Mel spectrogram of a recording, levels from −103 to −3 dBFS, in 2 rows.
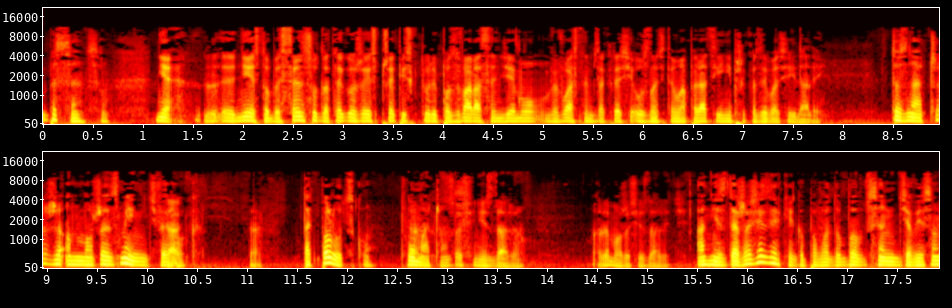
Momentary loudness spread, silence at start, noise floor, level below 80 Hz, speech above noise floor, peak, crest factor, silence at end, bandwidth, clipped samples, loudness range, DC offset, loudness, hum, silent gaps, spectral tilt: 15 LU; 0 s; -58 dBFS; -46 dBFS; 32 dB; -6 dBFS; 20 dB; 0 s; 11.5 kHz; under 0.1%; 5 LU; under 0.1%; -27 LUFS; none; none; -7 dB/octave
